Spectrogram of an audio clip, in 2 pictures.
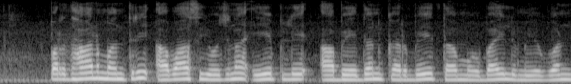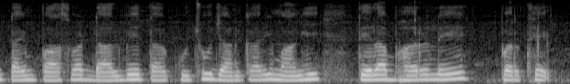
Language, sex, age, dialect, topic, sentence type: Chhattisgarhi, male, 25-30, Northern/Bhandar, banking, statement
